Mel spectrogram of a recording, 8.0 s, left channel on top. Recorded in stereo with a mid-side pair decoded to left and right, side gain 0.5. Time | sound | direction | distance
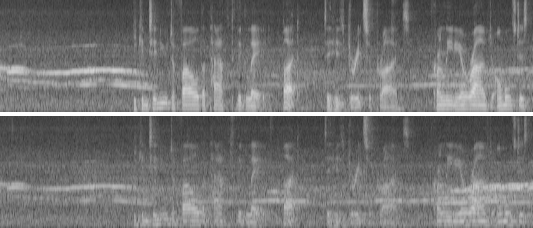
2.0 | a man speaking | 50° left | 0.6 m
